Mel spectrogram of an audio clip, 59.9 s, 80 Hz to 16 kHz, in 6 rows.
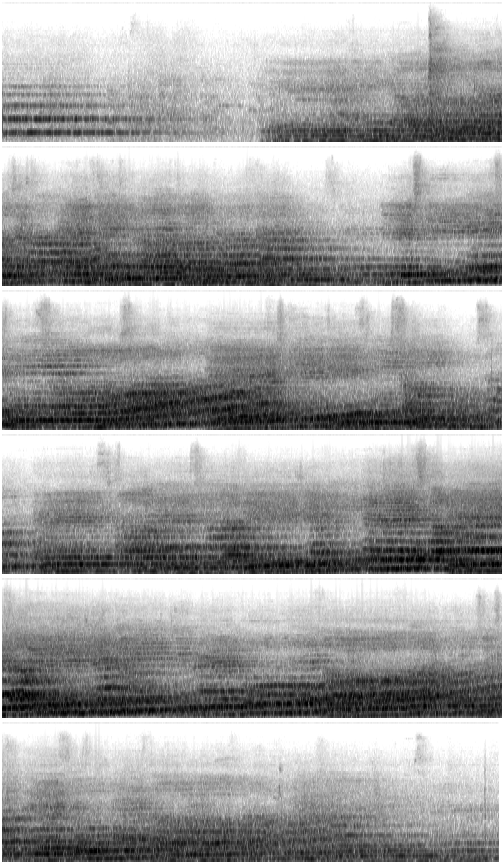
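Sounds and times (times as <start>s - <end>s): mixed choir singing: 0.0s - 59.9s.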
